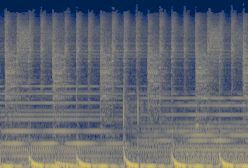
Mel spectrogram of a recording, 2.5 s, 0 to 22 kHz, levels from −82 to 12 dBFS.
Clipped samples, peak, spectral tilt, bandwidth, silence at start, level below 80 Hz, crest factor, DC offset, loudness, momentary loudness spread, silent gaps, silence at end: under 0.1%; 0 dBFS; -4 dB/octave; 17 kHz; 0 s; -14 dBFS; 10 dB; under 0.1%; -13 LUFS; 2 LU; none; 0 s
